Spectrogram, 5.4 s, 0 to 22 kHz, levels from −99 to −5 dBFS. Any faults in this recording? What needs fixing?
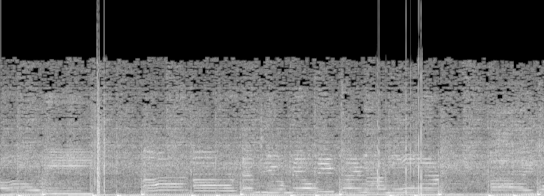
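Cable scratch noise at 0.89–1.05 s and 3.75–4.22 s: dense, ragged broadband bursts as loud as the sound, then slightly quieter, likely from a worn connector. These appear as grainy vertical smears on a spectrogram. Replace or reseat worn cables and secure them so they cannot shift during recording.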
